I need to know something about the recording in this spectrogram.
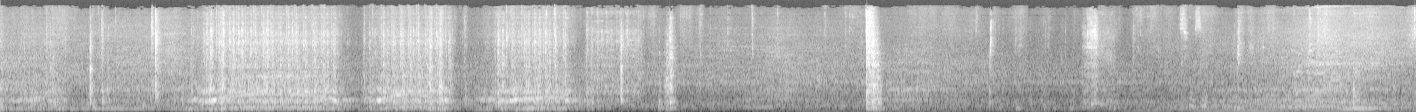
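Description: Household electric sewing machine stitching in three short runs, the motor speeding up and slowing down in each, with scattered clicks around them. A single sharp knock comes about two-thirds through, followed by quieter handling of the fabric.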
